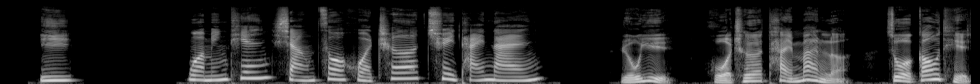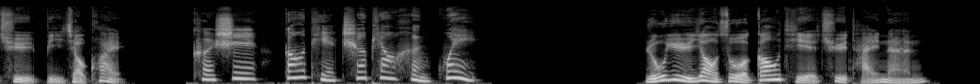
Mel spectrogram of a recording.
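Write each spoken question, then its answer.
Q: 如玉要坐高铁去台南。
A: X (错)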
